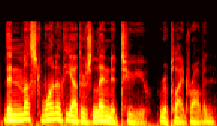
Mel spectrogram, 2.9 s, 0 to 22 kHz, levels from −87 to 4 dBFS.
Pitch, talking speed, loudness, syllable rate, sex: 110 Hz, 250 wpm, -17 LUFS, 5.8 syllables/s, male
